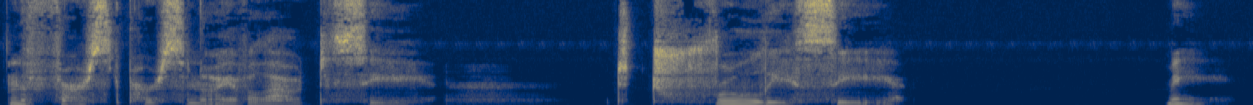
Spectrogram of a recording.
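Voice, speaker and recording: A woman playing a tender succubus guardian in an intimate, soft-spoken ASMR roleplay, affectionate and breathy. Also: on the low side, drawn-out words, pauses often, dry recording, full character voice. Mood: shy, earnest. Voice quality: breathy, husky. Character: tender, possessive female succubus guardian, playful and shy in love.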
